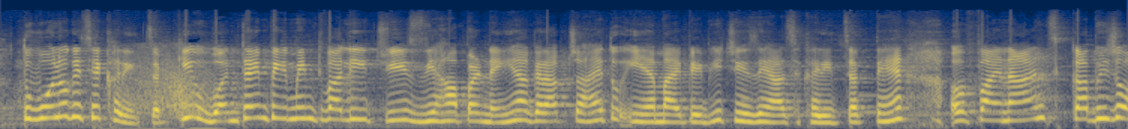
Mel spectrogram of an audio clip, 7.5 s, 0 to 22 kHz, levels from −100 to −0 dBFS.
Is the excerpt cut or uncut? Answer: cut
